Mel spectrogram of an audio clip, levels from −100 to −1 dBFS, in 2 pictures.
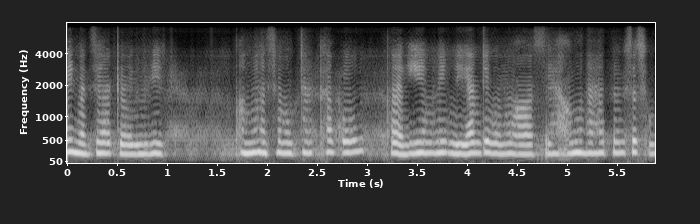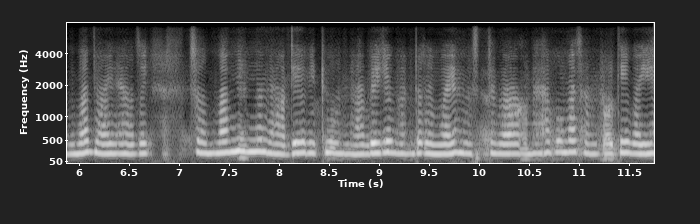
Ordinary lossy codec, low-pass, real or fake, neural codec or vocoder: none; 7.2 kHz; fake; codec, 16 kHz, 0.5 kbps, FreqCodec, smaller model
